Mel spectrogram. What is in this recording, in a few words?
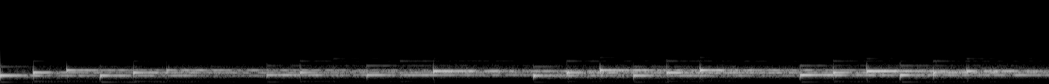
whispers; Loops; Electronic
